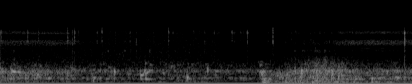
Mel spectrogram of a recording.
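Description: Scuba diver's regulator breathing underwater: a hissing inhalation near the start and again in the last second, with gurgling exhaust bubbles and scattered sharp clicks.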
